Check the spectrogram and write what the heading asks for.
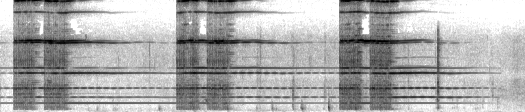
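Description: Telephone bell ringing in the British double-ring pattern: three pairs of short rings, about three seconds apart.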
